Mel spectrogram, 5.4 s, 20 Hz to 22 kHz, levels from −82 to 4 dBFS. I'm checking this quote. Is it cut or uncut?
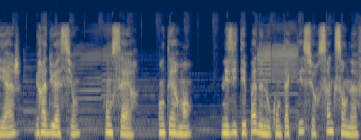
uncut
